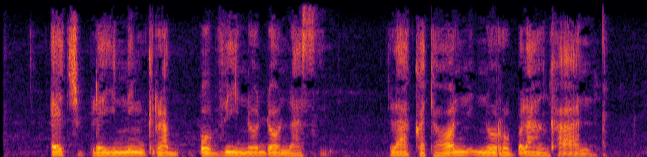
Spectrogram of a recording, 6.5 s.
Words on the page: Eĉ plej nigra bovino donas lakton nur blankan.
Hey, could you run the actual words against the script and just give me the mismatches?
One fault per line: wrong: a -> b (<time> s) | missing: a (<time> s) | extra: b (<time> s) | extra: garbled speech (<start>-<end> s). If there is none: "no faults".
no faults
